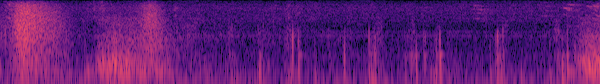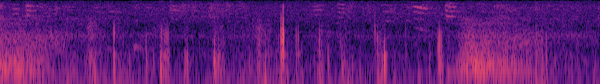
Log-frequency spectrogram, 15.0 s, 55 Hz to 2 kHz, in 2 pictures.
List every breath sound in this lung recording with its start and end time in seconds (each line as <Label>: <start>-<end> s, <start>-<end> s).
Inhalation: 1.07-2.15 s, 7.00-8.59 s, 12.96-14.55 s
